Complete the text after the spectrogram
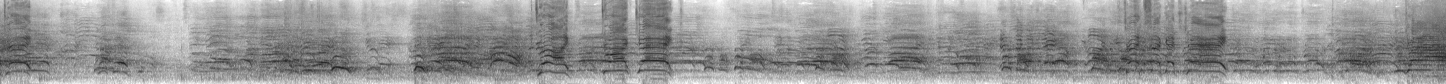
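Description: Spectators shout encouragement loudly in a large echoing hall.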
